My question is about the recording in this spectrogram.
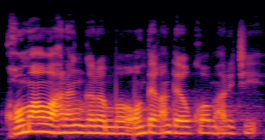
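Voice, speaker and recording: A man preaching as a pastor, telling a story with animated delivery and voicing the people in it. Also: on the high side, fairly quick, vocal fry. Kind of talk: sermon with acted-out anecdote. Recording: church hall reverb.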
